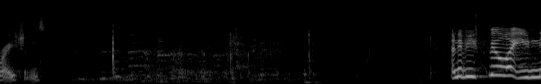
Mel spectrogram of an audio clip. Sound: audience laughing

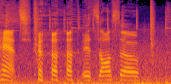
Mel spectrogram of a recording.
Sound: laughing

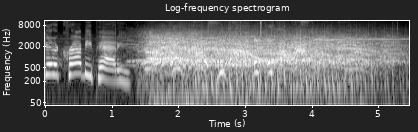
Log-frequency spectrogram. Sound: screaming

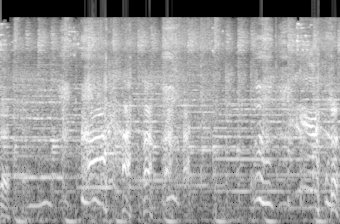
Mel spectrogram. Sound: laughs

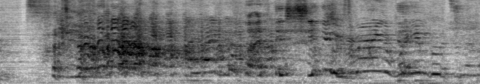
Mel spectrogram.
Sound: laughing

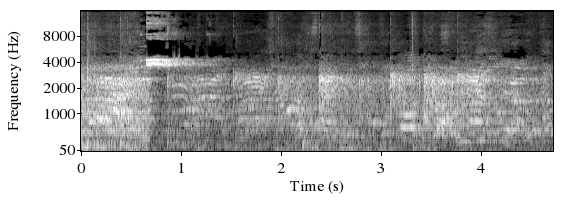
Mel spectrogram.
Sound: referee whistles

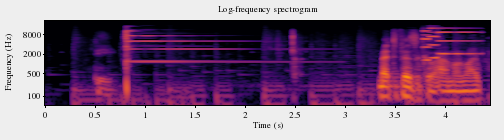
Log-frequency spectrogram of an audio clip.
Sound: timer dings; chime rings

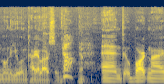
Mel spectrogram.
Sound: gasps

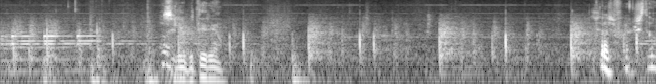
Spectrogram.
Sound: passenger speaking foreign language; Vanina speaking foreign language

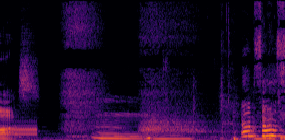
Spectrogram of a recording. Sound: sighs

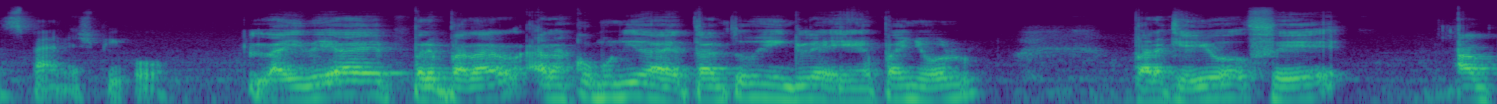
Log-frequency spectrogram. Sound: speaking in Spanish

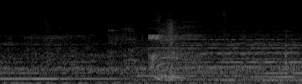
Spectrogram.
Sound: Willie moans

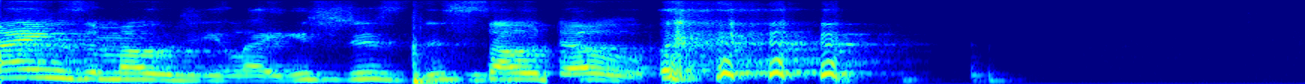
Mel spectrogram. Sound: belly laughing

